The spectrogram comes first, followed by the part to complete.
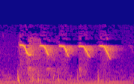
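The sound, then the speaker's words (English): A person whistles five quick, evenly spaced descending chirps in a steady rhythm, imitating a bird chirp; the whistle is clear, with no talking. “For instance, a chirp,”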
